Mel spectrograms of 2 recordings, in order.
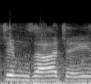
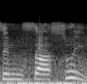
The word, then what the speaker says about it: Tsim Sha Tsui: It's not Jim Zaje, that's not how it's spelled, it's Tsim Sha Tsui.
